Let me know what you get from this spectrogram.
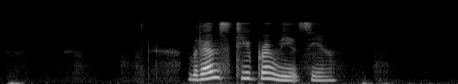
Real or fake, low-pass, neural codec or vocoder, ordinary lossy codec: fake; 7.2 kHz; codec, 16 kHz, 0.5 kbps, FunCodec, trained on LibriTTS, 25 frames a second; none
